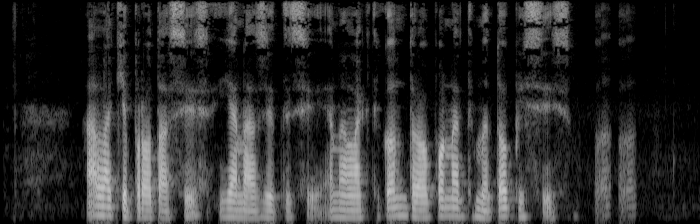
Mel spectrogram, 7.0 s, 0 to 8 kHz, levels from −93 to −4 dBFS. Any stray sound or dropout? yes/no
yes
